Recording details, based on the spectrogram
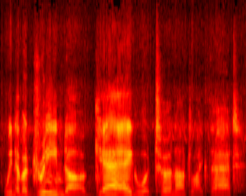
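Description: A sorry young prankster. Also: male voice, sits low, unhurried, exaggerated voice. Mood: apologetic. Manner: apologetic, earnest, lively. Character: young man, remorseful prankster friend. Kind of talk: 1940s radio drama acting.

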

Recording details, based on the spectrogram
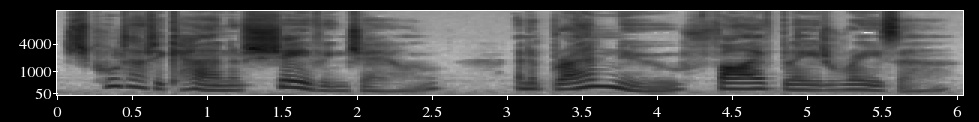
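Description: Slow, expressive British woman narrating. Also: fairly low pitch, creaky. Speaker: audiobook narrator. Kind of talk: scripted dramatic narration of fiction.

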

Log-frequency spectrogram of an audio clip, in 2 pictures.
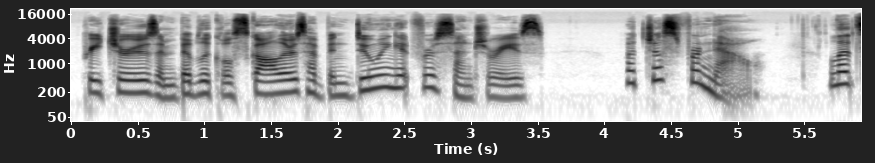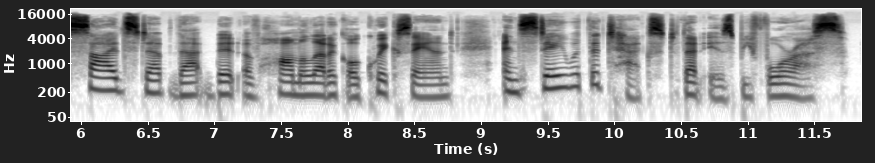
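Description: A woman priest reading a scripted sermon in a measured, expressive way. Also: medium pitch, no room sound, studio quality.

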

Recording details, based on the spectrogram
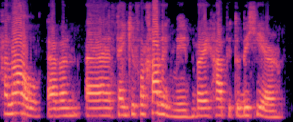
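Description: Low-voiced woman with Greek accent. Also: normal speed, slight background noise, low-quality recording. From Greece, Crete. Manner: animated storytelling with laughs and restarts. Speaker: guest, art historian. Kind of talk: interview conversation.

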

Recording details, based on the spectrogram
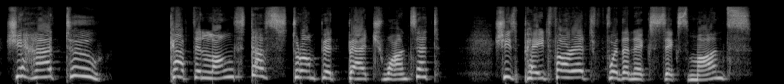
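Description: Woman doing a high, blunt Scottish woman. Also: takes it slowly, sharp tone, no echo, clean studio sound, heavily acted. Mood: blunt, annoyed. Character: Scottish woman, urgent, blunt bearer of bad news.

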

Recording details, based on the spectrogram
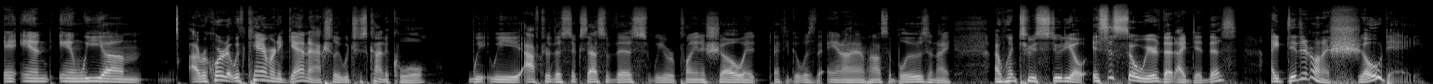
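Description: A man's voice: medium pitch, expressive, a little fast, dry recording, clean studio sound. A man, a band's singer, talking casually and frankly in an interview, often restarting his sentences. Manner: rambling, self-correcting, frank. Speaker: band vocalist guest.

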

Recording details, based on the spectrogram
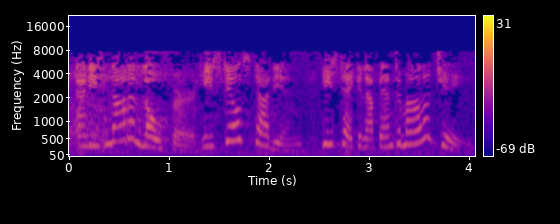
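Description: A woman's voice: high voice, very animated, normal speed, a loud crowd. An actress playing a sensible, exasperated middle-aged wife and mother, reasoning and scolding in a 1940s radio sitcom. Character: sensible, exasperated housewife and mother, defending young love. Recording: muffled old radio recording, loud noise.

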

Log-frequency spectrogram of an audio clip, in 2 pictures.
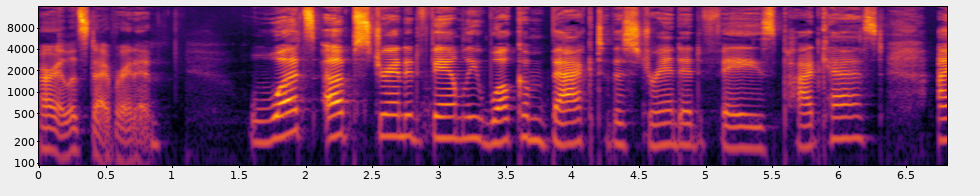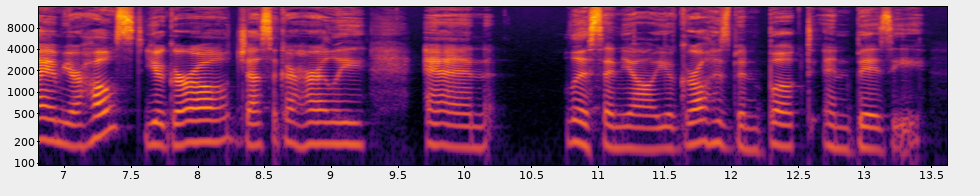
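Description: A woman hosts a motivational podcast, hoarse from losing her voice, energetic and preachy, repeating key lines for emphasis. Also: on the low side, measured pace. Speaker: podcast host.

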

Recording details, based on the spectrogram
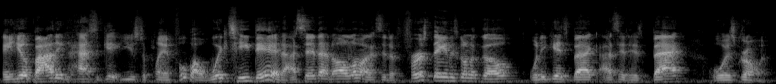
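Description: Man, middle-aged, bright tone, former football player, casual sports chat, explains with quoted asides. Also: medium pitch, fairly quick, few pauses.

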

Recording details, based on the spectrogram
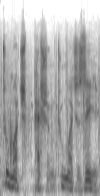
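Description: Stately low-voiced exiled revolutionary leader. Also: male voice, lively intonation, measured pace. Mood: genial, courtly. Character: aging exiled Russian revolutionary leader, vain yet genial. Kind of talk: old-time radio drama acting. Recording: vintage radio recording with faint noise.

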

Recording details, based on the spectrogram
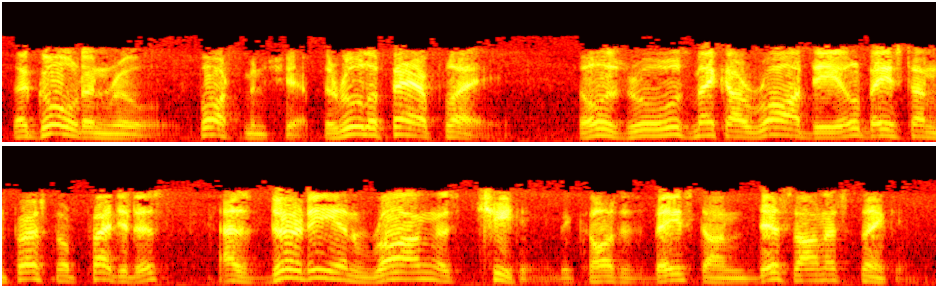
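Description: A dull vintage radio recording of a male announcer addressing young listeners. He is earnest and folksy, with a husky, very animated delivery. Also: a little high, a little fast. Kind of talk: 1940s radio scripted talk. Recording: muffled old radio recording.

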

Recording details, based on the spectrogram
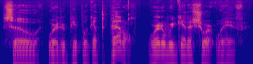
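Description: Animated man hosting, lively pitch. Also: brisk, no room sound. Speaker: podcast host. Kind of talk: casual interview chat.

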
